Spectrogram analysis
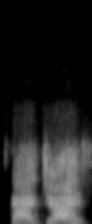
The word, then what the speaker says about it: DiGize: question oh okay sorry so that digize die guys that's how you say it so they say if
